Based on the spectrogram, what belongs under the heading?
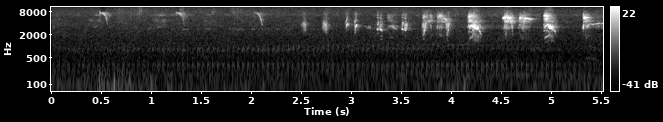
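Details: Eurasian reed warbler singing at Parque Natural El Fondo, Valencia, Spain; sparse high notes at first, then a quickening chattering run of repeated harsh, scratchy phrases in the second half.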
